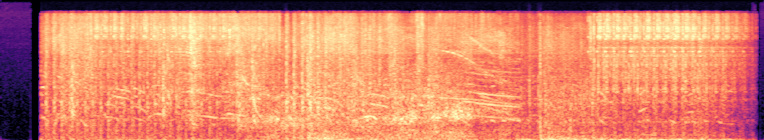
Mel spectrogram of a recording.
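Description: Sustained gunfire bursts from an attack scene in an Indian action film, a dense fusillade of shots with booms and mechanical clatter filling the whole stretch, loud and continuous with no talk over it.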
